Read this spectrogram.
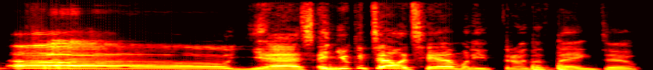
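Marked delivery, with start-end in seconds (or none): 0.1-2.3 joyful cry. Retold or imitated. Fan reliving Blade's entrance.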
